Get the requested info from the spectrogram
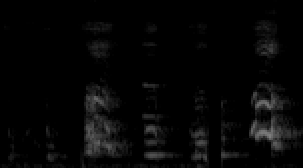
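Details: Weimaraner puppies, two and a half weeks old, eyes newly opened and walking fast, chasing their mother to nurse; short squeaky whimpers in three or four separate bursts, the last one highest and loudest.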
